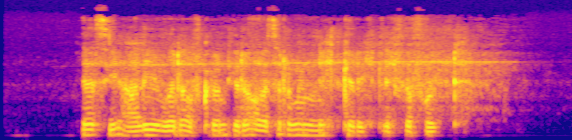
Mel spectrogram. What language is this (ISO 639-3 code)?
deu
